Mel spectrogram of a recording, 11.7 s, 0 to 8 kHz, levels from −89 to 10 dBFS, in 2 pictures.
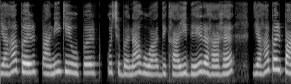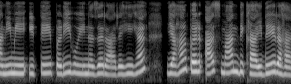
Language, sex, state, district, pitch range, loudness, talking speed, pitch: Hindi, female, Uttar Pradesh, Etah, 265-310 Hz, -19 LUFS, 155 wpm, 280 Hz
